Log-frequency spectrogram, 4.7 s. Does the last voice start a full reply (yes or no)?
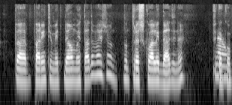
yes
